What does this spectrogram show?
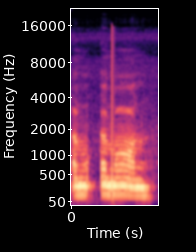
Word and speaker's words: Amon: greatly increased his guilt people these days I'll pronounce that Aman but Amon I like how they pronounce it but I like that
